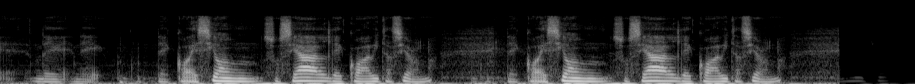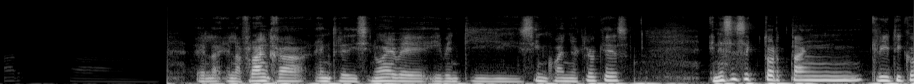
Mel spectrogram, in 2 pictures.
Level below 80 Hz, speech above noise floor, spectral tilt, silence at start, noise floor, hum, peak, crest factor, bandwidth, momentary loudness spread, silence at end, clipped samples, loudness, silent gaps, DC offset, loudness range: -38 dBFS; 47 dB; -6.5 dB/octave; 0.05 s; -64 dBFS; none; 0 dBFS; 18 dB; 10.5 kHz; 17 LU; 0 s; under 0.1%; -20 LUFS; 10.74-10.80 s; under 0.1%; 9 LU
